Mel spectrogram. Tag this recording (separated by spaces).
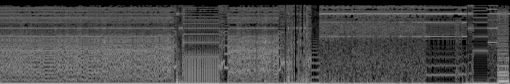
audacity clipped data-bending data-bent glitch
